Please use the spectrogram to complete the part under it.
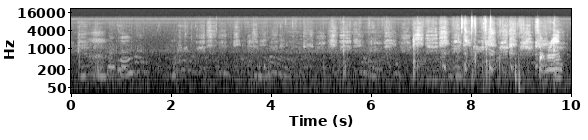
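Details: Archie, a pet dog, pants while playing ball: quick breathy bursts, louder and denser through the last few seconds, follow a stretch where a person's voice talks over softer breathing.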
